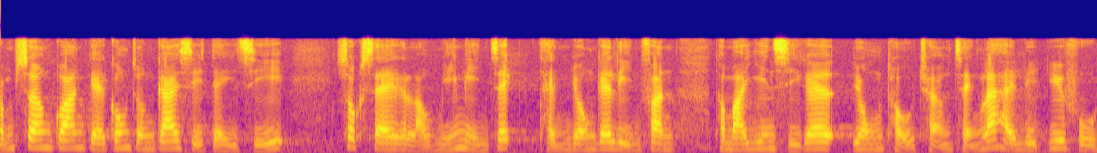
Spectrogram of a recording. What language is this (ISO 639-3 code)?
yue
